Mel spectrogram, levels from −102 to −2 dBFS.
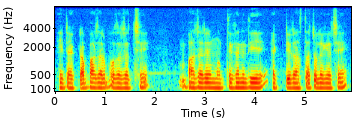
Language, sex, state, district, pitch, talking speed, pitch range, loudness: Bengali, male, Tripura, West Tripura, 130 Hz, 120 wpm, 125-130 Hz, -18 LUFS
